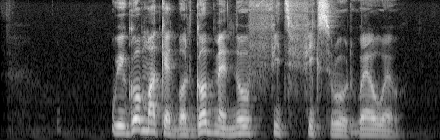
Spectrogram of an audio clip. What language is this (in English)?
Nigerian Pidgin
